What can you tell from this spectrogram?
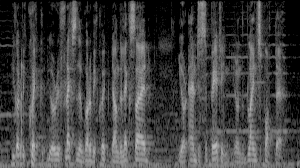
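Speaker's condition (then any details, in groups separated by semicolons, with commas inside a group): No condition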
